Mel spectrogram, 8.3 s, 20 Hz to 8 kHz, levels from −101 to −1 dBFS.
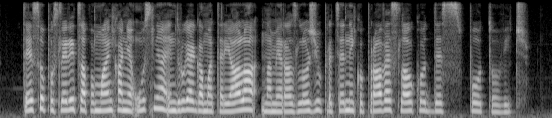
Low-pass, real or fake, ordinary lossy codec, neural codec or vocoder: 7.2 kHz; real; none; none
